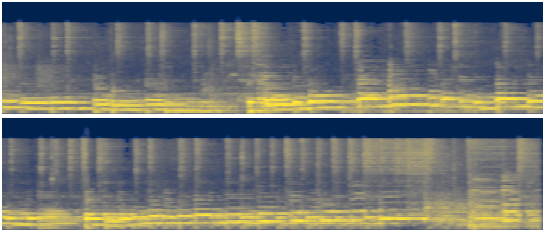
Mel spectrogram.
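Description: Electric bass guitar playing a melodic jazz solo line of quick note runs, over a drum kit's steady cymbal pattern.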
